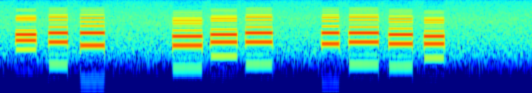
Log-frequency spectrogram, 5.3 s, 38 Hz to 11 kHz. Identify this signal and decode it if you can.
DTMF, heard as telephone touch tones, dialled by hand, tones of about 230 ms. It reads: 093 189 6954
